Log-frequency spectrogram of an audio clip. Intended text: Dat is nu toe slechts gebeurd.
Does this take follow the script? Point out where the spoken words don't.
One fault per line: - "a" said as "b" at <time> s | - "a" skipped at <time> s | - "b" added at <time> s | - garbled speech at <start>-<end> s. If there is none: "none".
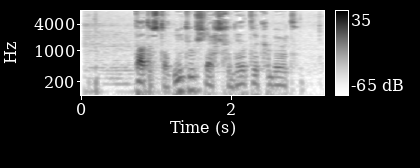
- "tot" added at 1.0 s
- "gedeeltelijk" added at 1.9 s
